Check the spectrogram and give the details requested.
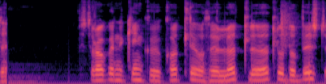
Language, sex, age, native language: Icelandic, male, 40-49, Icelandic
